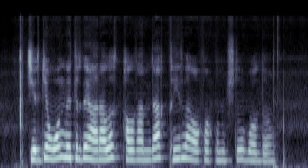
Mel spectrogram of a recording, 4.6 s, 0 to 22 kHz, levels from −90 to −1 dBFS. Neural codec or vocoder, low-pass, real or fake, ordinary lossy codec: autoencoder, 48 kHz, 32 numbers a frame, DAC-VAE, trained on Japanese speech; 14.4 kHz; fake; Opus, 64 kbps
